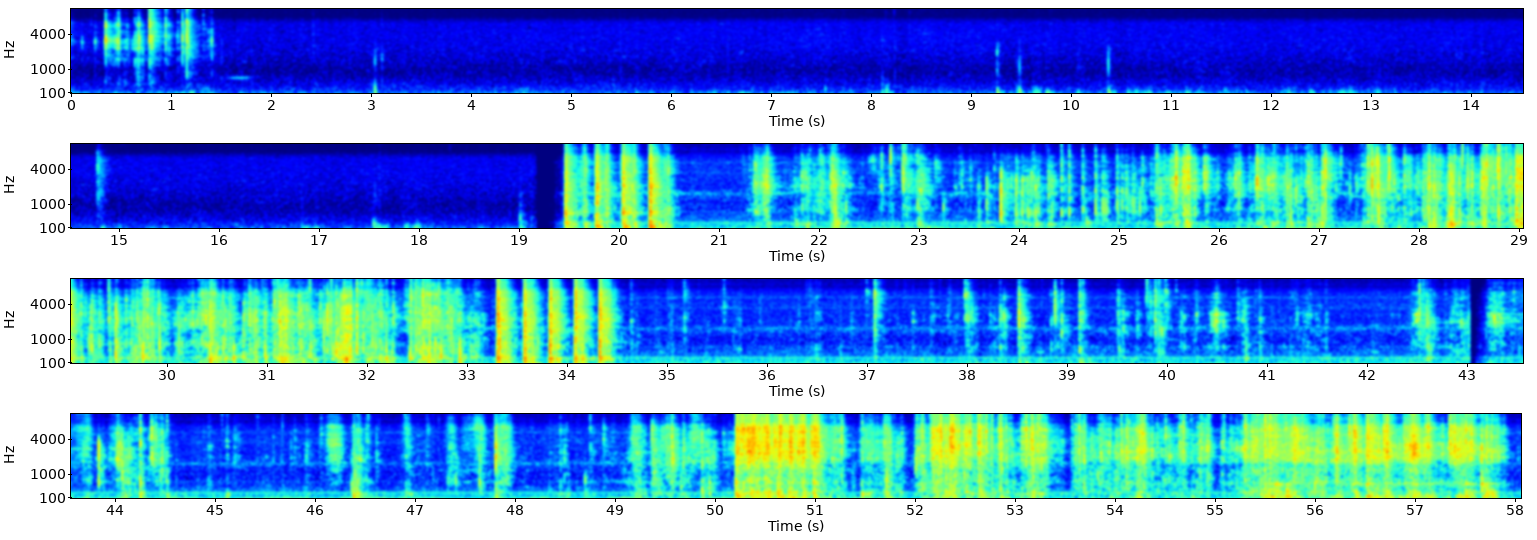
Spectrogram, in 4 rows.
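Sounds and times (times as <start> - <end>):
plastic and cardboard crinkling: 0.0 - 1.5, 19.4 - 20.6, 21.2 - 58.0.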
